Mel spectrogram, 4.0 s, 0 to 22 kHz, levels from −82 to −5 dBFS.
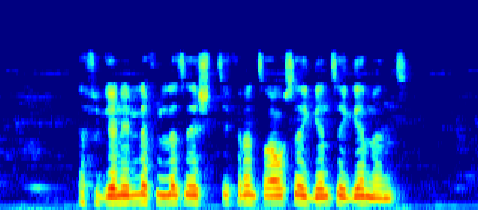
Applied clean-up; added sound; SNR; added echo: classical method log-MMSE.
